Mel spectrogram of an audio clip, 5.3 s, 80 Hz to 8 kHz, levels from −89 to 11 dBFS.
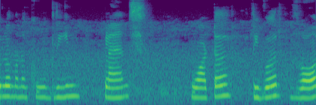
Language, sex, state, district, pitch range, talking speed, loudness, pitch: Telugu, female, Andhra Pradesh, Visakhapatnam, 235-255 Hz, 90 wpm, -17 LUFS, 245 Hz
